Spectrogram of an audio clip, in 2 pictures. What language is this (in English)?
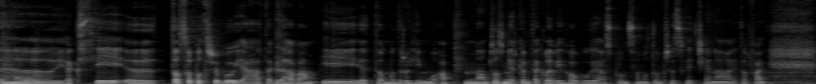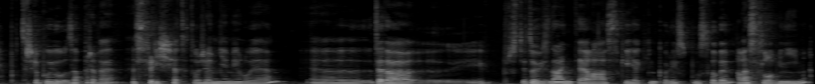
Czech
